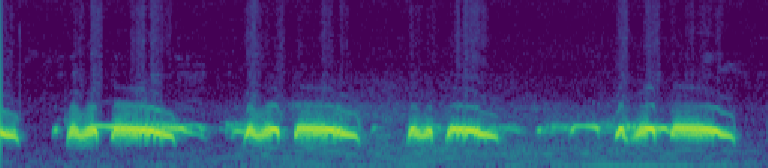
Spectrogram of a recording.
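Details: Spotted dove cooing in the thúc gù style that agitates wild birds into calling back: long, low, slightly falling coos run together with short breaks, steady and loud, no other sounds.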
